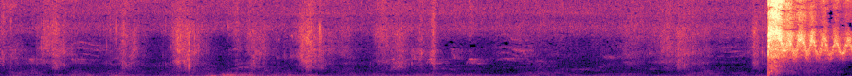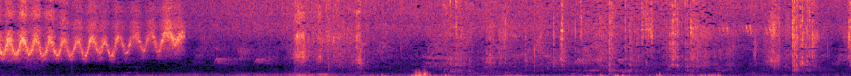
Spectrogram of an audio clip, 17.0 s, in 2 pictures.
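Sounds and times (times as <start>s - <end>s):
bird warbling trill: 7.7s - 10.4s.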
